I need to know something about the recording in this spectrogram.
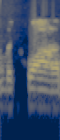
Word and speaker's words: LaCroix: i always pronounce the lacroix but they they they've americanized it and they they pronounce it with but you know i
